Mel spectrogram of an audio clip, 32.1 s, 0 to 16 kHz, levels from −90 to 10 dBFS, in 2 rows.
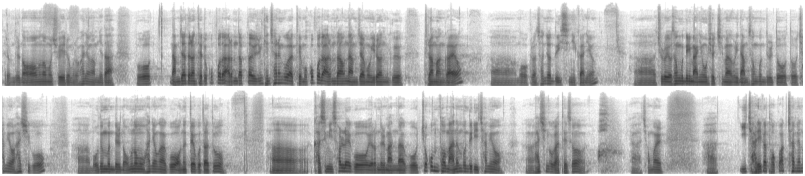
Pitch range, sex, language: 90-115 Hz, male, Korean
